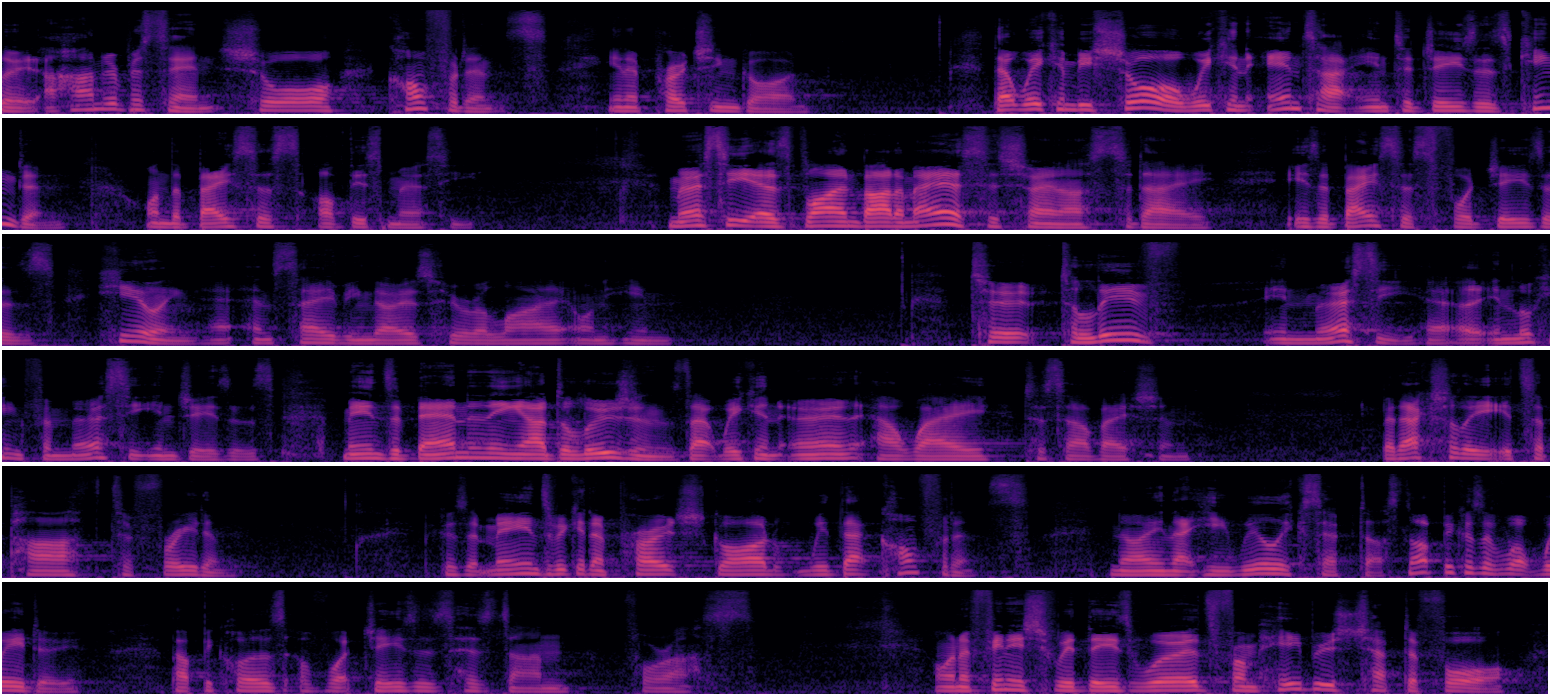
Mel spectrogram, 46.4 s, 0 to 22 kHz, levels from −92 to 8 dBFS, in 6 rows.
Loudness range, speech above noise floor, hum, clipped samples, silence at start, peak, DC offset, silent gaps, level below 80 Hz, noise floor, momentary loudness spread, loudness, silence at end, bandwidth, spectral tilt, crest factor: 8 LU; 35 dB; none; under 0.1%; 0 s; -16 dBFS; under 0.1%; none; -70 dBFS; -75 dBFS; 16 LU; -40 LUFS; 0.2 s; 16 kHz; -5.5 dB/octave; 24 dB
